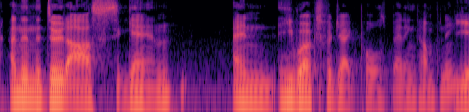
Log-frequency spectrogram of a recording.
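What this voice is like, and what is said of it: Usual voice. Nothing is said of it.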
